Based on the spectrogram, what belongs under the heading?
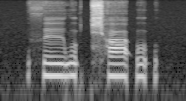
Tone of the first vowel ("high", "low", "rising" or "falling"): low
